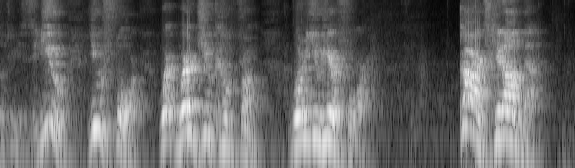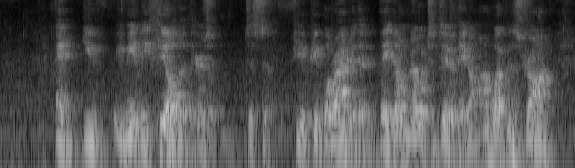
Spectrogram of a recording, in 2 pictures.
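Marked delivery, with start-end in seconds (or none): 0.4-5.4 shrill, booming, very loud, high yelling. Voicing a dwarf on top of crates, yelling directions at four newcomers: yelling directions. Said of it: "yelling directions".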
